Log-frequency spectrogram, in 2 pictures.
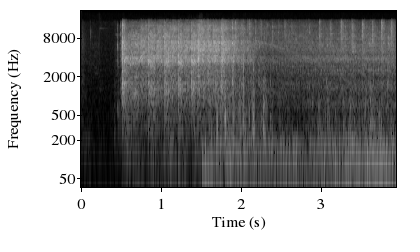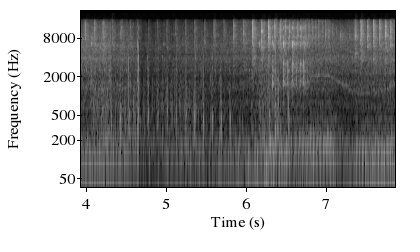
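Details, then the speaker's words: Nissan 240SX after MSD ignition install, fuel pump clogged by 8-year-old bad gas, run on sprayed starting fluid: starter cranks, engine catches briefly then stumbles and shakes from misfire without running; motor mounts are new. No start from clogged fuel pump. "Well, as you can see, it tried to start, but with the fuel pump being out and it's completely clogged up, it won't even pump any fuel into the engine."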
